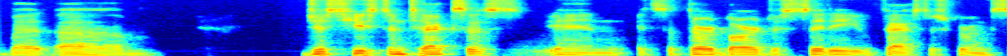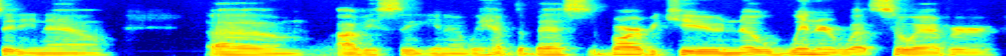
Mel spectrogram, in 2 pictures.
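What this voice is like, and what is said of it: Slight Southern US accent. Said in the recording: “have a little bit of the Southern accent”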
